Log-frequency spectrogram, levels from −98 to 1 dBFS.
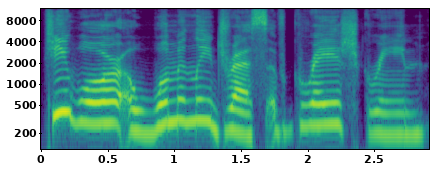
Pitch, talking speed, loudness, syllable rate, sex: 250 Hz, 165 wpm, -16 LUFS, 3.6 syllables/s, female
